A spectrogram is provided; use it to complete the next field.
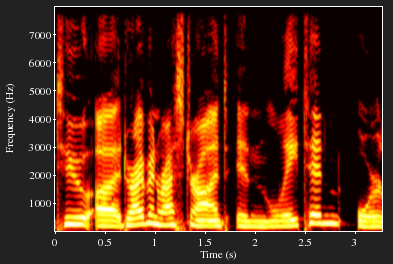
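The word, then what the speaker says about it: Lehighton: My friends and I went to a drive-in restaurant in Layton or Layhighton. That's Mindy speaking, one of the others, how it's pronounced, about 10 miles from my Summit Hill home in Carbon County for ice cream.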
